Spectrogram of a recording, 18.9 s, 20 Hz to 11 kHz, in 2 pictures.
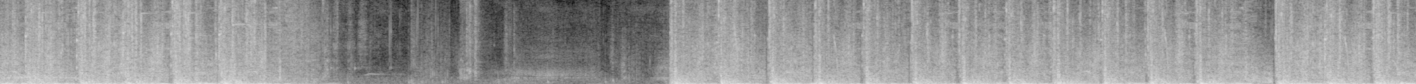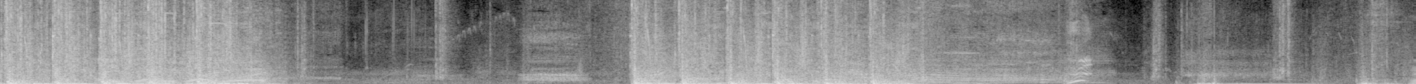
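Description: Heavy gunfire in the zombie game Dead Island 2, loud sustained bursts of rapid shots in several long volleys separated by brief pauses, close and dominant.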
